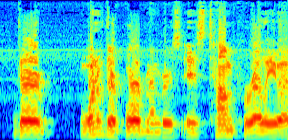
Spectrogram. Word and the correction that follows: Perriello: I believe I'm pronouncing that correctly. Hey, yeah, I think it's Perry. I think Perriello.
